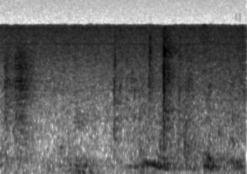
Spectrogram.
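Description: Faint room noise in a meeting room between speakers: a low, indistinct murmur and a few small clicks.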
